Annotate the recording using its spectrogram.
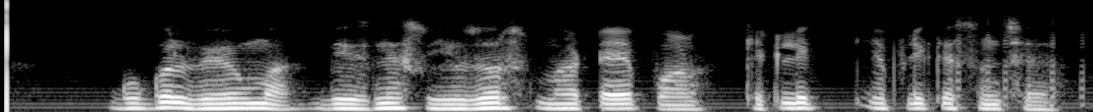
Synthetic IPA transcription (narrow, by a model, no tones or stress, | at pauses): ɡuɡəlʋeʋmãbid͡ʒnesjud͡ʒəɾsmaʈepəɳkeʈlik̚ɛplikeʃənt͡ʃʰe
